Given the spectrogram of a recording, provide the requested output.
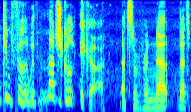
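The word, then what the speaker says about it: ichor: I can fill it with magical icer. That's pronounced iicor.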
